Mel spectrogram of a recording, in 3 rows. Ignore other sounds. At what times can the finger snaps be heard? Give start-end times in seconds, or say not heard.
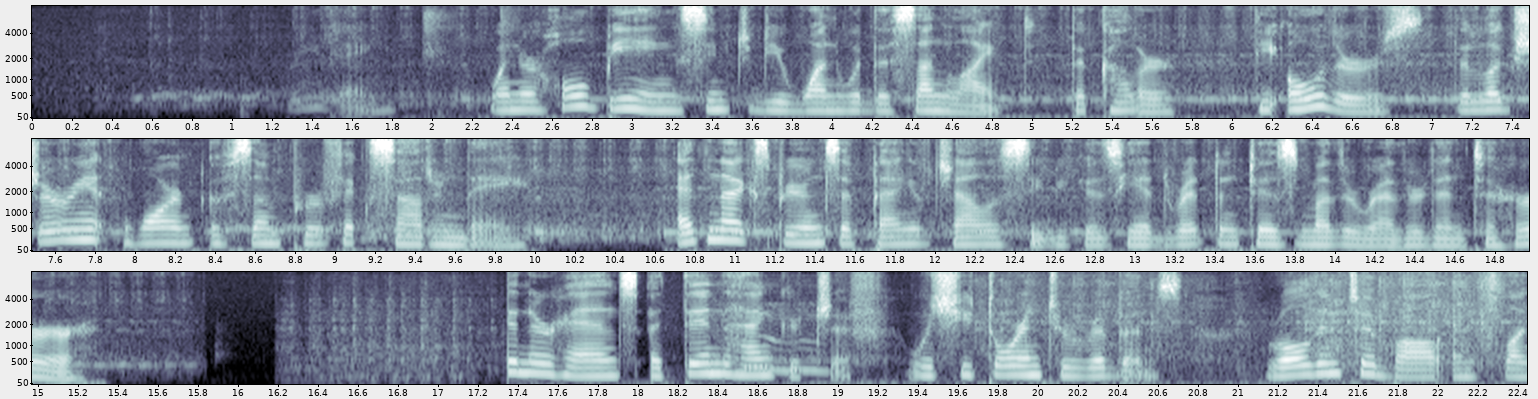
1.4-2.5, 18.4-19.1.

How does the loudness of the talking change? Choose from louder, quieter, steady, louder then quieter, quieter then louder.
steady.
